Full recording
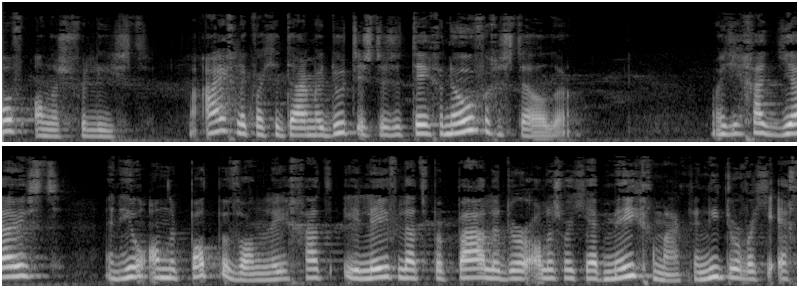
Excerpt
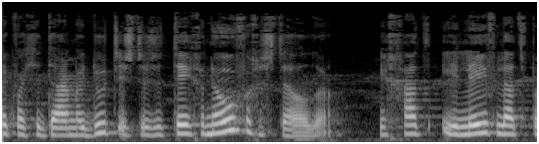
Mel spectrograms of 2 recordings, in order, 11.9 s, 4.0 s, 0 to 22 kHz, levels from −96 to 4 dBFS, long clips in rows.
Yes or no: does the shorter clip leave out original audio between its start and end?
yes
